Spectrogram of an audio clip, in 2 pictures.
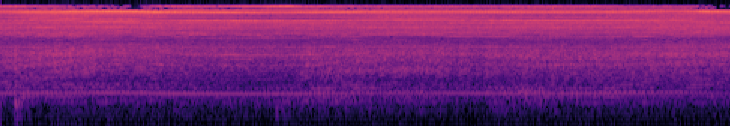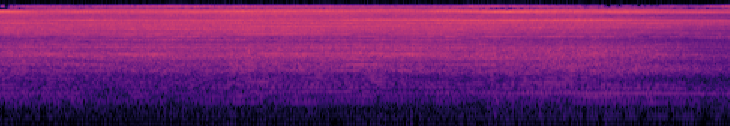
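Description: A model helicopter's motor whines steadily close by, with its rotor whirring.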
